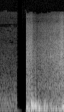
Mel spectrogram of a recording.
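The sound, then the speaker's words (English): Strong winds from Hurricane Idalia on Tybee Island, on Georgia's coast, roar and buffet the microphone in loud, rumbling gusts, following a brief low hiss and a moment of silence. No voices are heard. “Heavy winds on Tybee Island as Idalia came through Georgia's coast, some coming to see the crashing waves for themselves.”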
